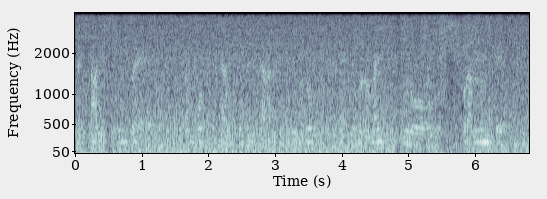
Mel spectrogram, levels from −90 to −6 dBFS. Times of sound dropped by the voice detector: 5.56-5.82, 6.20

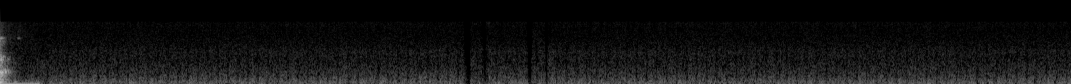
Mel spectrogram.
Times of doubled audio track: none

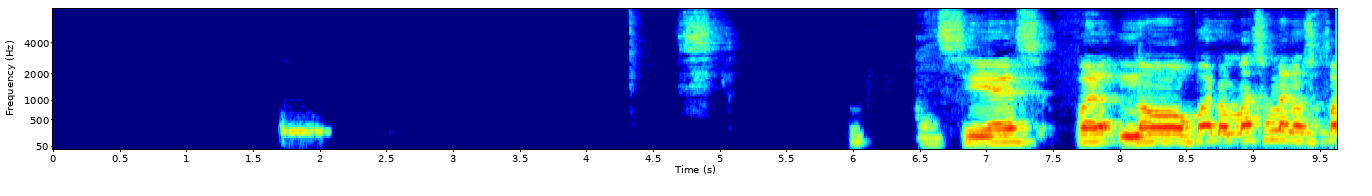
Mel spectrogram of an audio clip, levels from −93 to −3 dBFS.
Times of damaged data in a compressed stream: none

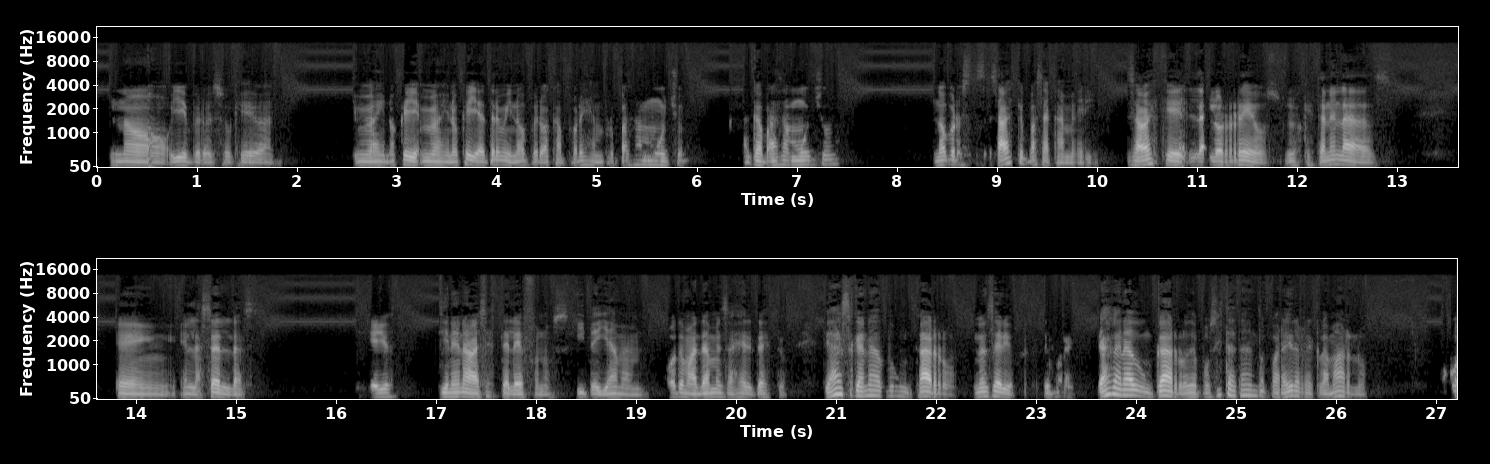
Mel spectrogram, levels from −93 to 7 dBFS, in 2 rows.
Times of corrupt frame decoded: 0.51-0.57, 10.83-10.88, 25.23-25.29

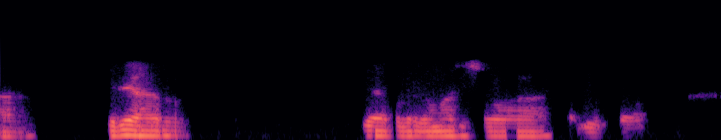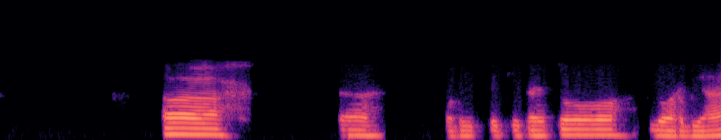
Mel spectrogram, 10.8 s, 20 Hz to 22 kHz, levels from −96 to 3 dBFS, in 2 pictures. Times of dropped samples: none

